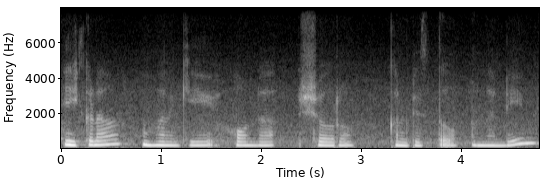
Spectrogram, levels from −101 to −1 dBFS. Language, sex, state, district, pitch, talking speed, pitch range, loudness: Telugu, female, Andhra Pradesh, Annamaya, 190 Hz, 90 wpm, 185-210 Hz, -18 LUFS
